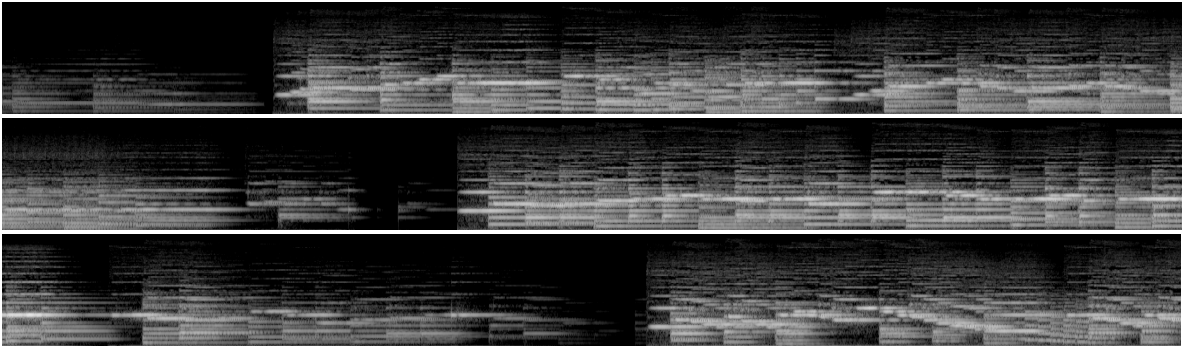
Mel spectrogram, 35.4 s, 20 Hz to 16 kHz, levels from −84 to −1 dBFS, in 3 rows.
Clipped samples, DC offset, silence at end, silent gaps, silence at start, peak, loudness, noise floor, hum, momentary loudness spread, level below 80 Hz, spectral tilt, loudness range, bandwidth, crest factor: under 0.1%; 0.2%; 0 s; none; 0 s; -8 dBFS; -25 LUFS; -72 dBFS; none; 14 LU; -62 dBFS; -5.5 dB/octave; 13 LU; 13.5 kHz; 18 dB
